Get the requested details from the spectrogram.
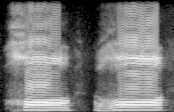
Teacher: जाने वाले र्फ है ठीक है भारीपन इसमें लाएंगे ख ग जबान ऊपर उठ गई यानी ये मोटा पढ़ा जाने वाला हुरूफ है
